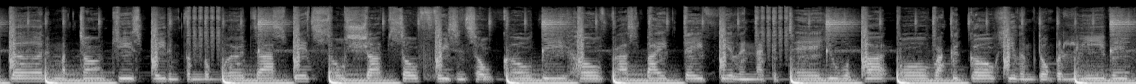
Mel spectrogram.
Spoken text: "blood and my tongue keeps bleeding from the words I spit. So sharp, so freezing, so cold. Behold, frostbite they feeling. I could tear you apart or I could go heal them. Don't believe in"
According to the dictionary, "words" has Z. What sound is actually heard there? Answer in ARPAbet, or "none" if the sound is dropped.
Z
